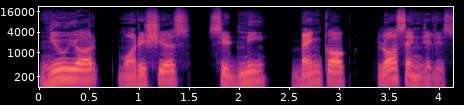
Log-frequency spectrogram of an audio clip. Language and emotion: Goan Konkani, neutral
